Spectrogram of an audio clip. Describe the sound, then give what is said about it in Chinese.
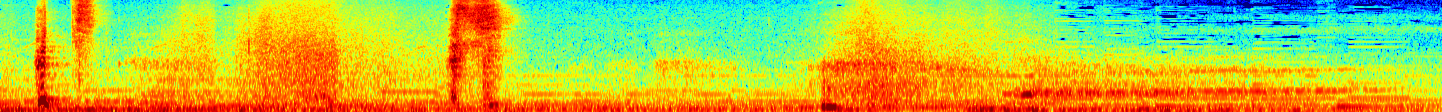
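A drunk passenger slumped in a car's back seat gives a short, sharp sneeze as cold wind blows in through the window. A few other brief breathy bursts are scattered around it against a quiet background. “寒凉的风透过车窗呼呼地灌了进来，把歪斜在后座上的醉醺醺的人冻得打了个喷嚏。”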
